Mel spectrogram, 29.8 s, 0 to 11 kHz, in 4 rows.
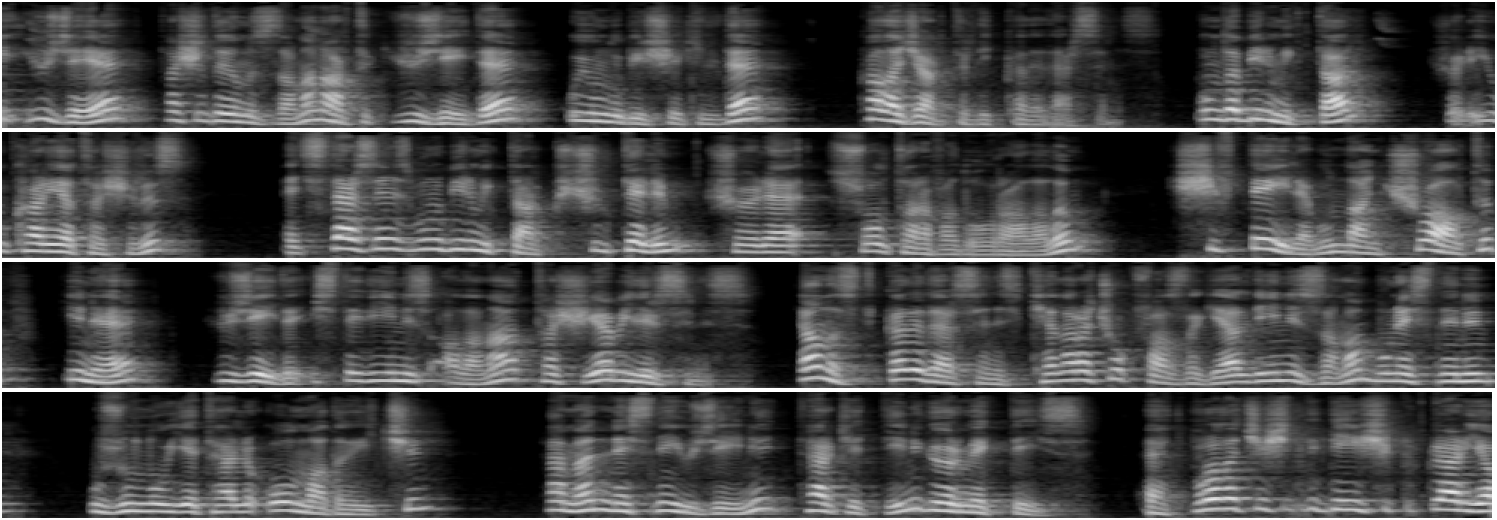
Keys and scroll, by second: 5.8 ctrl+z, 9.2 s, 13.2 shift+d.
